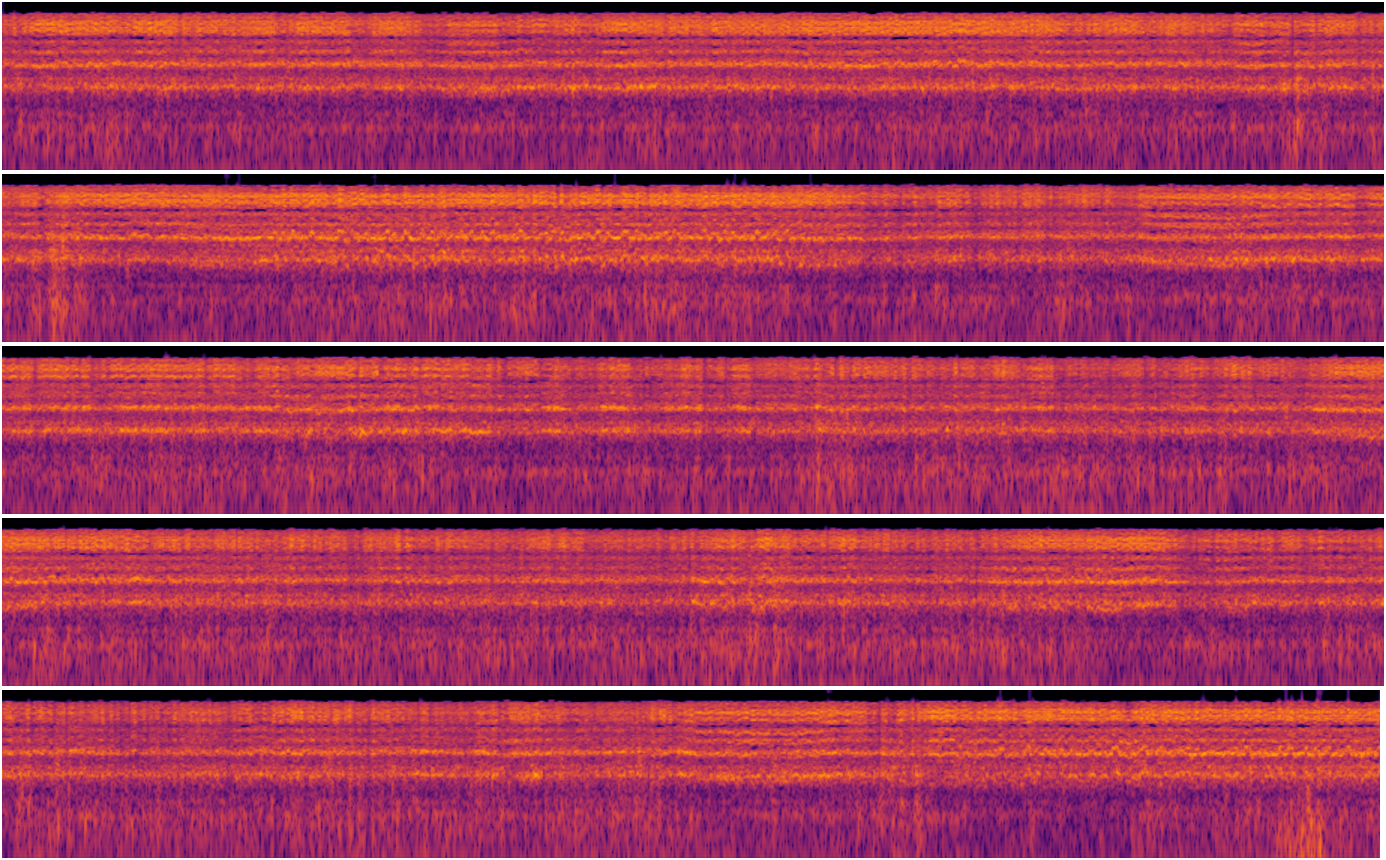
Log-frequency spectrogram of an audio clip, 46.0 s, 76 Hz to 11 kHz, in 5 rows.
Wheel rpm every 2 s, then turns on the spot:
230, 230, 230, 230, 230, 210, 200, 210, 230, 230, 230, 230, 230, 220, 230, 230, 230, 220, 230, 230, 230, 210, 200.
none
